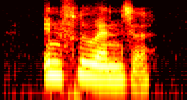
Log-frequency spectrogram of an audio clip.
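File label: "influenza", US English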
